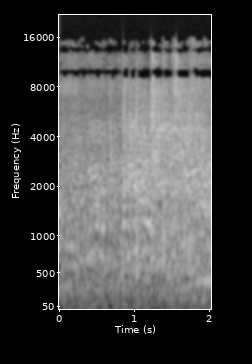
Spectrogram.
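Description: Spectators' indistinct chatter at an ice hockey game, with a few sharp clacks of sticks and puck on the ice about a second in.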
